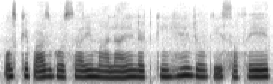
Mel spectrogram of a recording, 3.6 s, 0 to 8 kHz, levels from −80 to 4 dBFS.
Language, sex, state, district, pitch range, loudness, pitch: Hindi, female, Madhya Pradesh, Bhopal, 180-190 Hz, -13 LUFS, 185 Hz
